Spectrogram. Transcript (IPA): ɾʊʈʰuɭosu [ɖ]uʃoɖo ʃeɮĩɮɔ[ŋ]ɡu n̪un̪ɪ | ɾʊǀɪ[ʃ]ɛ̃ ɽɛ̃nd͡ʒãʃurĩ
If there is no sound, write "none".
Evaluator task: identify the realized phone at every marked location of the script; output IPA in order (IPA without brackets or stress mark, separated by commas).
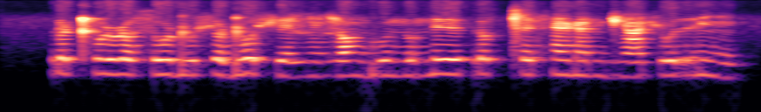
ɖ, ŋ, s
